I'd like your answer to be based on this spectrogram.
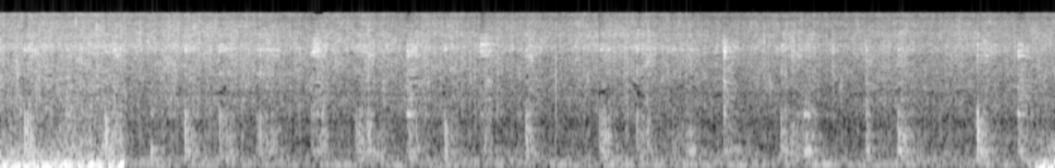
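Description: Small chopped onions and a tempering fry in coconut oil, giving a soft, continuous sizzle with light stirring taps, quiet and close.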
